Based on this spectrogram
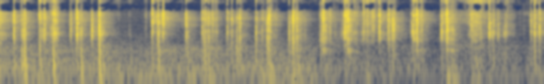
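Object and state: Plastic Christmas ornament ball.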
